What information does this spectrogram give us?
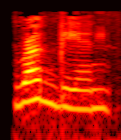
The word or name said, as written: rugbeian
